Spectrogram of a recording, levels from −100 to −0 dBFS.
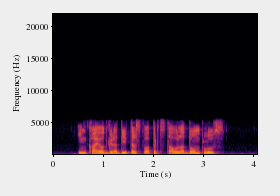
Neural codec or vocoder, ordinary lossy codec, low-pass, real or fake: none; none; 5.4 kHz; real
